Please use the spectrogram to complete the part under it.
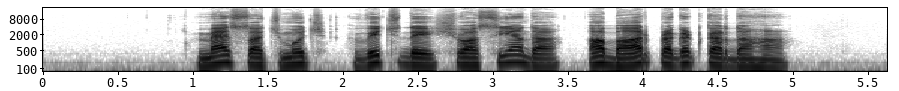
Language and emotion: Punjabi, neutral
